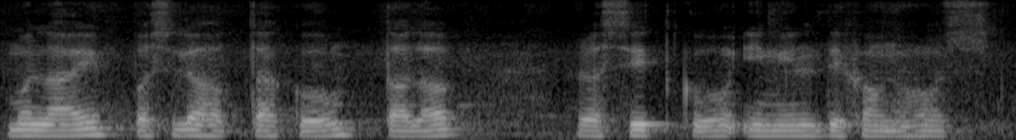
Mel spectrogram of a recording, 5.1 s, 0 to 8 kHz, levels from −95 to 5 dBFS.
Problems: constant background noise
